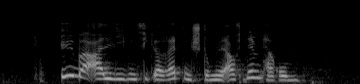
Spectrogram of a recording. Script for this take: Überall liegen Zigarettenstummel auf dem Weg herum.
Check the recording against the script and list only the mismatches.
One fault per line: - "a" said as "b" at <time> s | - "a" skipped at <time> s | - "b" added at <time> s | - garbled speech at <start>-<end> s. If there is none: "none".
- "Weg" skipped at 2.6 s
